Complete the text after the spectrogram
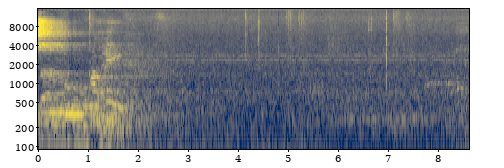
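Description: A man speaks calmly through a microphone and loudspeakers in a large echoing hall.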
